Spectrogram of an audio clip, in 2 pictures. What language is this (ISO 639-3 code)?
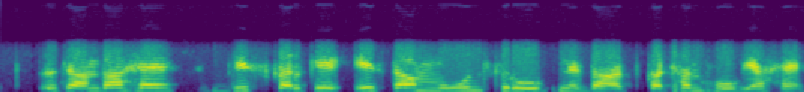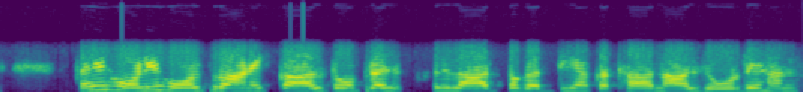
pan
